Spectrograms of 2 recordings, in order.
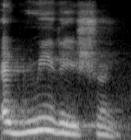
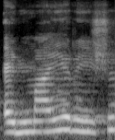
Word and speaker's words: admiration: हम एडमायर पढ़ते हैं, बट वर्ड अगर लिखा होता है एडमिरेशन, ADMIRATION, तो इसको हम एडमायरेशन नहीं पढ़ते हैं, इसको हम एडमिरेशन प्रोनाउंस करते हैं।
